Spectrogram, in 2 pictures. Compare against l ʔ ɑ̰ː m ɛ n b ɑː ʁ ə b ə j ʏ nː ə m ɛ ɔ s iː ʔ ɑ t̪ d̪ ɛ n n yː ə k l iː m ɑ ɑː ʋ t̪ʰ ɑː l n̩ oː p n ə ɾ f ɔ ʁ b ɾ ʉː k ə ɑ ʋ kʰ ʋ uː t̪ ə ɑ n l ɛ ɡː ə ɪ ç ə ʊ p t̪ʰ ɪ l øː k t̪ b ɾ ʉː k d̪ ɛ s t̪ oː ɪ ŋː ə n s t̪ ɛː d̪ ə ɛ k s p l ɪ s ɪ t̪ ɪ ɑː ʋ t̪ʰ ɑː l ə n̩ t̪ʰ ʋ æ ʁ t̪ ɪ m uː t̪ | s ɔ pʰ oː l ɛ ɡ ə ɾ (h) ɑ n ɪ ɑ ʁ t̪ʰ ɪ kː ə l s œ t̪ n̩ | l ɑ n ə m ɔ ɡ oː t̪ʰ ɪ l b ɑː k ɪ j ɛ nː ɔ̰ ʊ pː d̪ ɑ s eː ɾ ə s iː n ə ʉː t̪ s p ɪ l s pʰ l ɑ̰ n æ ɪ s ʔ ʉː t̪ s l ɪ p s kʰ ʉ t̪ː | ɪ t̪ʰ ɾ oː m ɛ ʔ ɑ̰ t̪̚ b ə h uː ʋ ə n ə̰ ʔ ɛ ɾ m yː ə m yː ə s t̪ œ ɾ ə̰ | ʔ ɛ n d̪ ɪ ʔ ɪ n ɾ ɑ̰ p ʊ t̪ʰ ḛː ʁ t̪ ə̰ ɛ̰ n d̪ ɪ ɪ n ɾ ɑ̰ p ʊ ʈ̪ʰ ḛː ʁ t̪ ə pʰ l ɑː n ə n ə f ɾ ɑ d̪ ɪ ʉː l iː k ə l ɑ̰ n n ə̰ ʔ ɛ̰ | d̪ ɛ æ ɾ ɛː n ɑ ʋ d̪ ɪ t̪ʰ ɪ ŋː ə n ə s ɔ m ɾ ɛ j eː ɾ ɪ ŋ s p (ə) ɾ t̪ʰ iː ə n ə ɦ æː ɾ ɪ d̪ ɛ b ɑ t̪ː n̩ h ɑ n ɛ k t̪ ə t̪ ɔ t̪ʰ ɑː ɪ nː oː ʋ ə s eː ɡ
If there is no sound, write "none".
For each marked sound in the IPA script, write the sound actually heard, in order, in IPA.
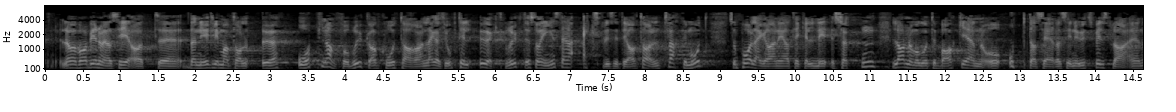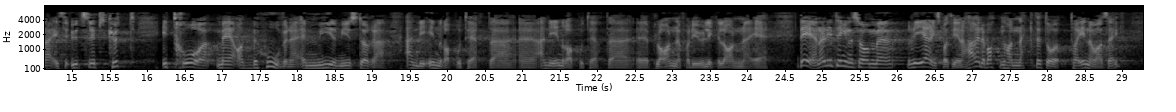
h, ɑ

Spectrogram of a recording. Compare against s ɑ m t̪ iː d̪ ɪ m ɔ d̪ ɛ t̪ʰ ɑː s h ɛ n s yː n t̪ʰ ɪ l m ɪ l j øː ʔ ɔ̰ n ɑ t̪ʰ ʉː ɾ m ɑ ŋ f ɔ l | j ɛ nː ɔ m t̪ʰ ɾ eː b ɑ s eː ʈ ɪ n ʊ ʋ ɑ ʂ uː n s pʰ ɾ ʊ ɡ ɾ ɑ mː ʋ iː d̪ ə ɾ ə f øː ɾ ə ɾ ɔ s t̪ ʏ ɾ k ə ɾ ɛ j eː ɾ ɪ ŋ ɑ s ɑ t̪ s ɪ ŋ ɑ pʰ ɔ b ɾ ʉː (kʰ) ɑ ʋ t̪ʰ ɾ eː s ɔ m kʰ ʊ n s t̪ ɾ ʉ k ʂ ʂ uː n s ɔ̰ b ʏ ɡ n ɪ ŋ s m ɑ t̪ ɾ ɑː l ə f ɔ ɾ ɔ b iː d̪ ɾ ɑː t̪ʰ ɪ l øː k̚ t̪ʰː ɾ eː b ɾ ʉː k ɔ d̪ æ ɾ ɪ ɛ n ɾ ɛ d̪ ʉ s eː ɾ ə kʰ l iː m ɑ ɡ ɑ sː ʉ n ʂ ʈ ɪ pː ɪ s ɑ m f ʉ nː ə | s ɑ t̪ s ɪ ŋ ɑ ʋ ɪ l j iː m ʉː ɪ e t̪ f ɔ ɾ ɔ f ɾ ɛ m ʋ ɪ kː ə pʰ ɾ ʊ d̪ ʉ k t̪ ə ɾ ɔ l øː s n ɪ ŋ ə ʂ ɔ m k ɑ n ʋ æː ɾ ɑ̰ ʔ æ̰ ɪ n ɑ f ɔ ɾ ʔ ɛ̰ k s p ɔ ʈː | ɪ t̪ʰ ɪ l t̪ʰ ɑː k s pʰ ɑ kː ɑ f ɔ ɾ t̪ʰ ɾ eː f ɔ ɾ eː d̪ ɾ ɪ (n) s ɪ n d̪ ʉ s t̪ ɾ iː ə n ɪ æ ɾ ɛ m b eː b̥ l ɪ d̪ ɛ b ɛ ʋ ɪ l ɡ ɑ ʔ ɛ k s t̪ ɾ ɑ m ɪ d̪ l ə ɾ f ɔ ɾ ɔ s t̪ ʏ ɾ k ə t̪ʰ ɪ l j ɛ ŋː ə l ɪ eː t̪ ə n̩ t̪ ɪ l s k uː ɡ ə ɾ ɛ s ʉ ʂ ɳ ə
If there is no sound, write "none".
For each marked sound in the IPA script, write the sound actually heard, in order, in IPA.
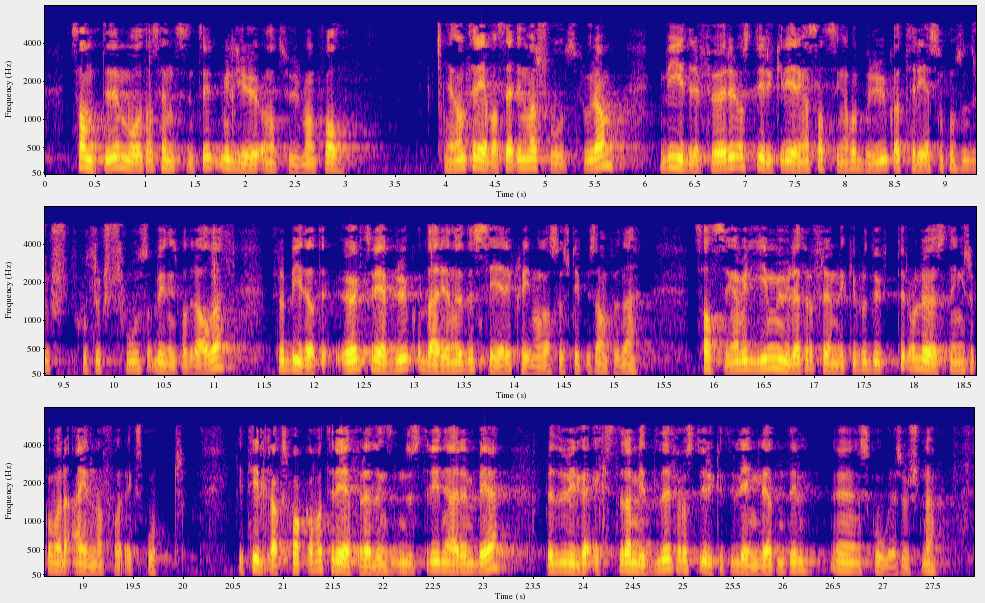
k, ŋ

